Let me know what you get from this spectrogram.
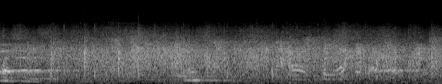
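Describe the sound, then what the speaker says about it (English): Audience applause for filmmakers at a 48 Hour Film Project screening in the Music Box Theater, a steady wash of clapping that fills the room under some faint talk. "another round of applause for our filmmakers here"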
